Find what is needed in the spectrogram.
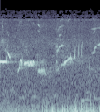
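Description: Birds chirping: several short whistled calls that slide up and down in pitch, over a gusty low rumble of wind.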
